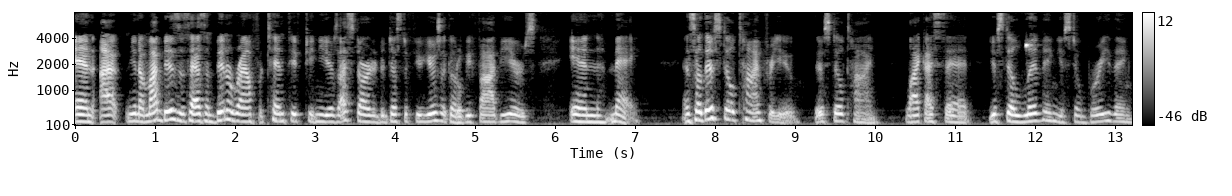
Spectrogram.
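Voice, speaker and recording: On a very clean recording with a silent background, a woman with a fairly low pitch and vocal fry speaks at a moderate pace with fairly even intonation. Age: 60s. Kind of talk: livestream talk. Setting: live video stream.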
